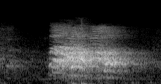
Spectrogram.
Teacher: miệng cô mím chặt, luồng hơi bị môi cản. Cô phải bật môi để phát âm. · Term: âm B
